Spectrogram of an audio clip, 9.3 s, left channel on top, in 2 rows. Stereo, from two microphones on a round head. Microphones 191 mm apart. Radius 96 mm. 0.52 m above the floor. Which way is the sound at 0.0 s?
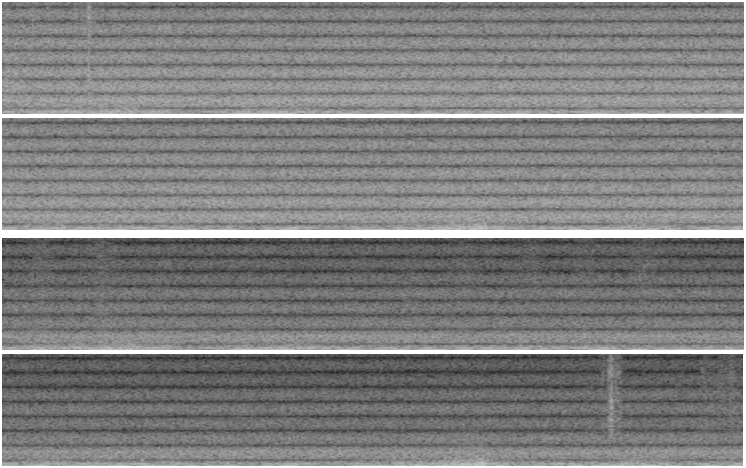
60° left (ahead or behind).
